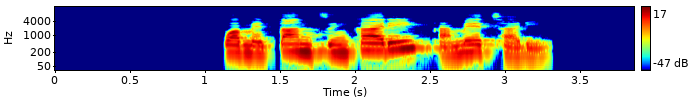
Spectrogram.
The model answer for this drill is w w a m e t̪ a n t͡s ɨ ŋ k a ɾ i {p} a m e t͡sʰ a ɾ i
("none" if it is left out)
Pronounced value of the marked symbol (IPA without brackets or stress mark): k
